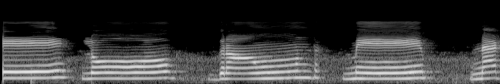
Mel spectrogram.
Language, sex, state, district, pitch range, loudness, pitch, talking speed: Hindi, female, Punjab, Fazilka, 265-295 Hz, -11 LUFS, 280 Hz, 70 wpm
